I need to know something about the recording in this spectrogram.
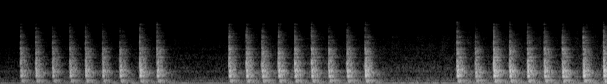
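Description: Talking drum struck in three quick runs of about nine even beats each, roughly six beats a second, with a short pause between runs. Every beat sounds at the same pitch, without the bend of a squeezed drum: the nine-beat counted rhythm being practised.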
